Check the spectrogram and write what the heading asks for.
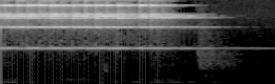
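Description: Altar (sanctus) bells shaken in a fast rolling peal at the elevation of the consecration, marking the raising of the host or chalice. The shaking stops about two and a half seconds in and the bells ring out to silence.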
